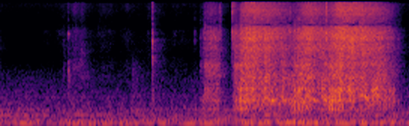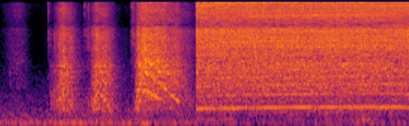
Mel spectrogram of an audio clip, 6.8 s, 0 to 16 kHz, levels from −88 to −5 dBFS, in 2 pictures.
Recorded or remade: remade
